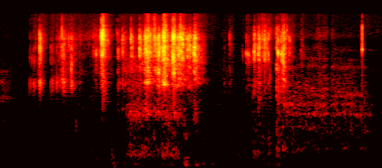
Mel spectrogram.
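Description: Crisp clattering of eight dice tumbling across a table for a game attack roll, a longer rattling burst followed by a shorter second roll and a final small click, with no one speaking.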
